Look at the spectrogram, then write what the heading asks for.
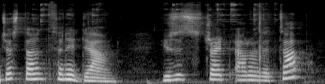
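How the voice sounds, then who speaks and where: A woman speaks with a South African accent. Her pitch is fairly high and her pace fairly quick. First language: Afrikaans. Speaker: art teacher. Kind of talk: tutorial. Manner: halting.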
